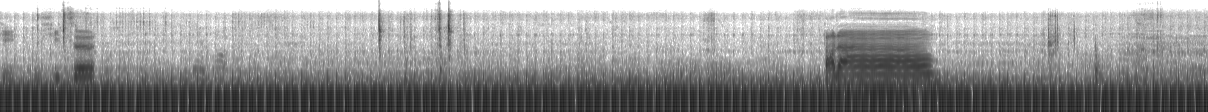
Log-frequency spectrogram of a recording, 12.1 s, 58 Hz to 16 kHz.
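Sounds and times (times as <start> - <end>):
atv engine idling: 0.0 - 12.0
sharp clicks: 0.3 - 0.9, 3.6 - 4.8.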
